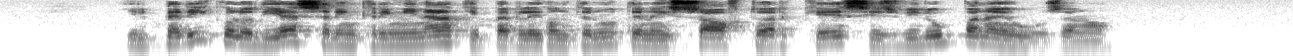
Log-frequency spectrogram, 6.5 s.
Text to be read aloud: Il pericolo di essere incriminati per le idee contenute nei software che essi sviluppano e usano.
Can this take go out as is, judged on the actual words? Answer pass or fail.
fail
